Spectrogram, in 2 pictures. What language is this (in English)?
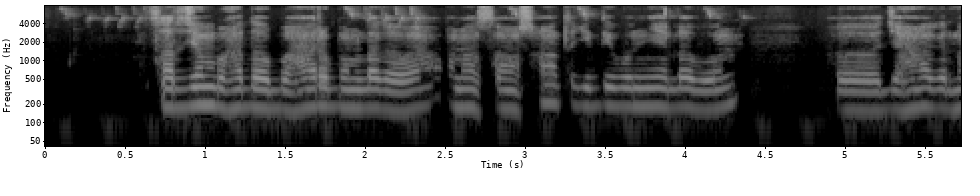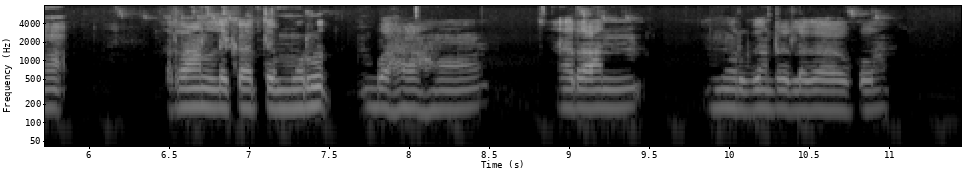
Santali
